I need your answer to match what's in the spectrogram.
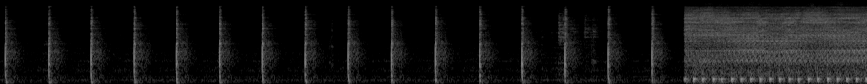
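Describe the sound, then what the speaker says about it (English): A hammer pounds both sides of a forged chef's knife into shape, striking in a steady run of about fifteen sharp, loud blows, then giving way to a continuous roaring hiss. "he pounds both sides of the knife to create the correct shape"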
